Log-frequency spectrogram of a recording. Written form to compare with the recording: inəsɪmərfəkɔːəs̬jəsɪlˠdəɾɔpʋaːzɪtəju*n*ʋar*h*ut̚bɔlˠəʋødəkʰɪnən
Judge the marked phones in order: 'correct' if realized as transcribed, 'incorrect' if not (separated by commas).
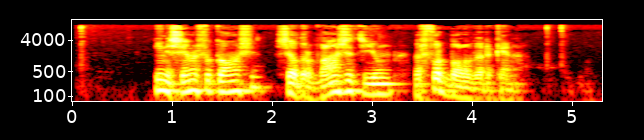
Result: correct, incorrect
